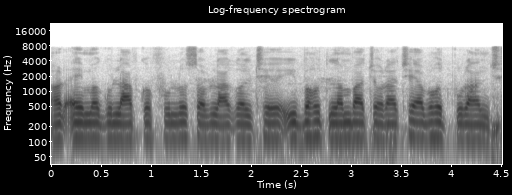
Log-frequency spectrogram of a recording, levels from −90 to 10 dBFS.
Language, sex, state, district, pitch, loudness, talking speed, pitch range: Maithili, male, Bihar, Supaul, 115 Hz, -18 LUFS, 225 wpm, 110-120 Hz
